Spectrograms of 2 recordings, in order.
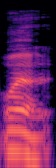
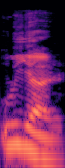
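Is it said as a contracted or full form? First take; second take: contracted; full. First: The words merge into one contracted syllable. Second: Two separate words are said in full.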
